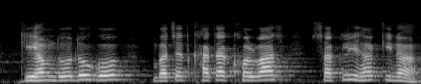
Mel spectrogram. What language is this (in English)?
Magahi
